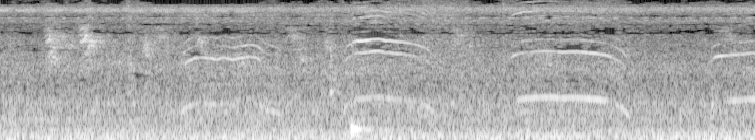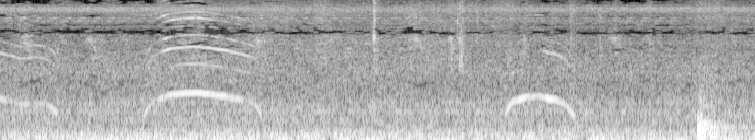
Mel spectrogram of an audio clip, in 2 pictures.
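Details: Cats, a mother cat with her kittens during the day: a run of short, high, arched mews, each rising then falling, repeated about every second, over a steady background hiss with a couple of faint clicks.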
